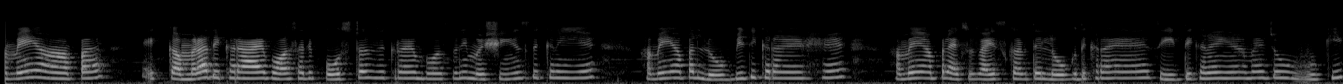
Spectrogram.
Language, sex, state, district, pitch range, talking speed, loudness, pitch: Hindi, female, Uttar Pradesh, Hamirpur, 250-300 Hz, 200 wpm, -32 LUFS, 280 Hz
